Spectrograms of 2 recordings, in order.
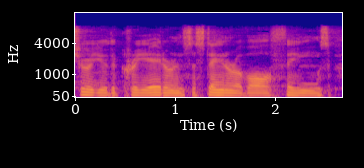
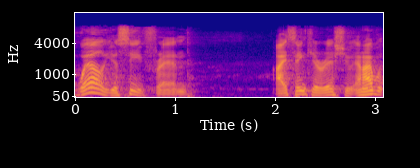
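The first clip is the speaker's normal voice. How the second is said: acted snotty, snooty tone. Re-enacting his own earlier words to someone in this conversation: mock-snotty tone. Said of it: "that sounded snotty".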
